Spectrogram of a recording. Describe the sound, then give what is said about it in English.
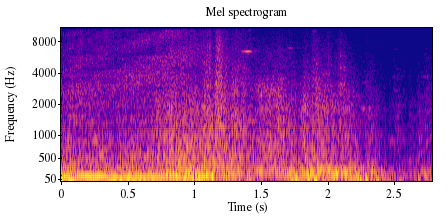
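A ute engine growls as it reverses, then a heavy crunching impact as it rams into a car again, with loud engine rumble running throughout. “Cookie reverses his ute and rams the car again.”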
